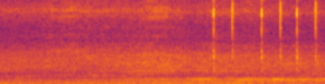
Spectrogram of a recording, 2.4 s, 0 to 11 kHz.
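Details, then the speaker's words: Honda Vario 150 that won't start: quick, sharp relay clicks about eight per second heard at the relay with no starter spin, traced to a burnt ECM connector. "ah jadi relay bekerja hanya merupakan suara titik-titik tapi starter tidak kau cuman"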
